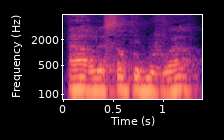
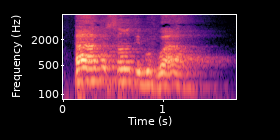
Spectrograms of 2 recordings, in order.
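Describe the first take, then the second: First: Said in the usual way. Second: Louder, higher, slower surge; a Gérard Philipe-style burst; sudden shock. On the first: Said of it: "dans Gérard Philippe". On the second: Retold or imitated. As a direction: let the second line erupt. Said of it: "Et là, oh, c'est un choc".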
